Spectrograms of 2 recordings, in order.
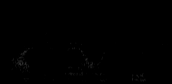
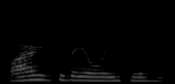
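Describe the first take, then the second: First: It is said very quietly. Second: It is said more loudly.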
